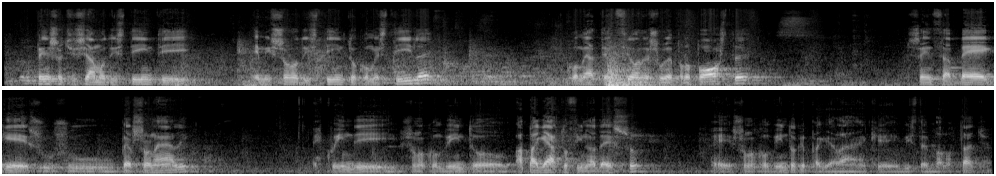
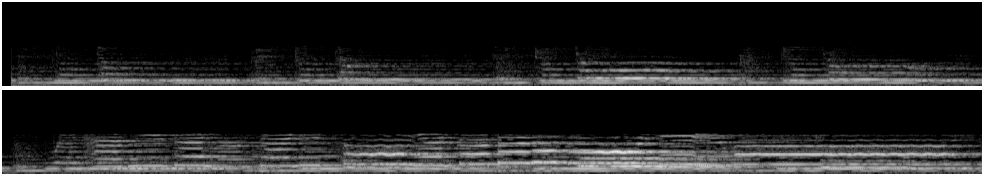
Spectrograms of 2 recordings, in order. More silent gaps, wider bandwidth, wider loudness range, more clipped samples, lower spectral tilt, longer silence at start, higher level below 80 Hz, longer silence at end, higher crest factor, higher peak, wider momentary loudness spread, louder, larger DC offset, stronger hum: neither; first, 16 kHz vs 2.7 kHz; second, 8 LU vs 15 LU; neither; second, -6 dB/octave vs -15 dB/octave; about the same, 0.05 s vs 0.1 s; first, -38 dBFS vs -56 dBFS; about the same, 0 s vs 0 s; about the same, 20 dB vs 20 dB; about the same, -2 dBFS vs 0 dBFS; about the same, 17 LU vs 17 LU; about the same, -22 LUFS vs -21 LUFS; neither; neither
